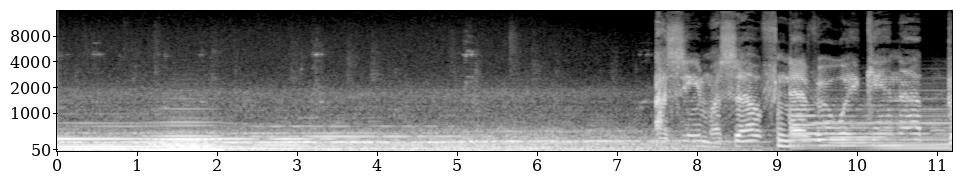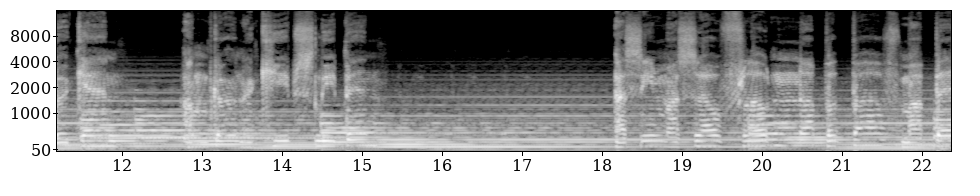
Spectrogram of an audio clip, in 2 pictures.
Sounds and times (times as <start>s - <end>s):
Music: 0.0s - 22.3s.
